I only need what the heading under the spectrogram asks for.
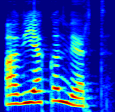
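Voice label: "авиаконверт", Komi, female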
